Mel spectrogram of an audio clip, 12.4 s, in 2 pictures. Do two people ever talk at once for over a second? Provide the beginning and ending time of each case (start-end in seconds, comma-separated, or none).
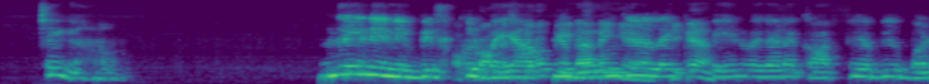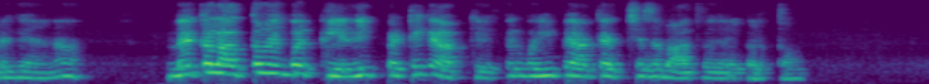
3.1-4.8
